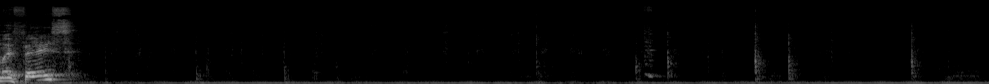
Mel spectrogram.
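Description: A shaving brush swishes lather over a man's cheeks.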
